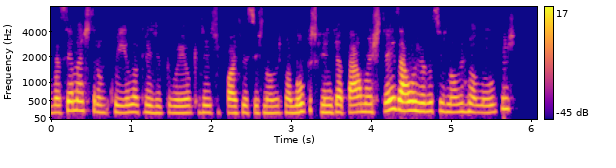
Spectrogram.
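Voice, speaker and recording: A dark, mellow tone with a dry, close sound and no echo. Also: woman. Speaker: chemistry teacher. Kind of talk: online class lecture. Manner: animated.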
